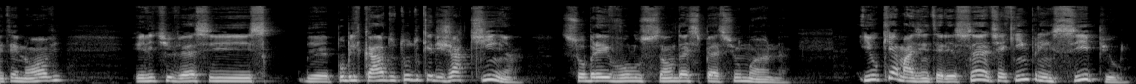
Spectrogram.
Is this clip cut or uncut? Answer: cut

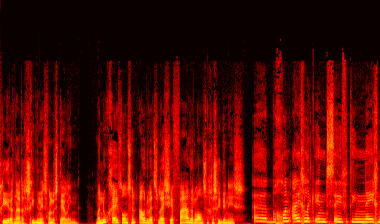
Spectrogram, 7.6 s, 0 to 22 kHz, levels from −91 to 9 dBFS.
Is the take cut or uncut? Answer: uncut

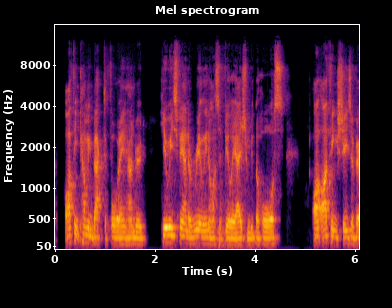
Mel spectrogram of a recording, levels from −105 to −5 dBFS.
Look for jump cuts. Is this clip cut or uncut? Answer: uncut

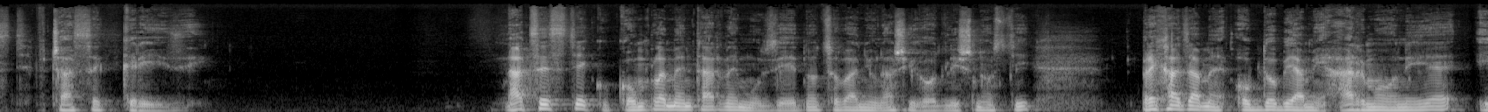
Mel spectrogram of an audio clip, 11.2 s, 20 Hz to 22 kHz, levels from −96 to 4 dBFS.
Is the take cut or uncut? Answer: uncut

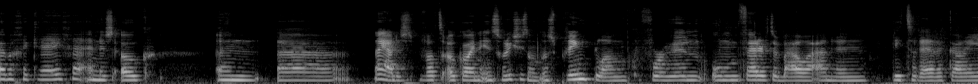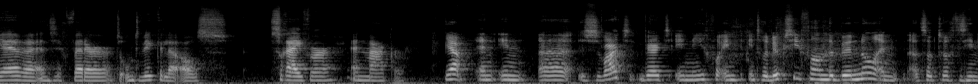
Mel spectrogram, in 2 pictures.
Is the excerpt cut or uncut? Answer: uncut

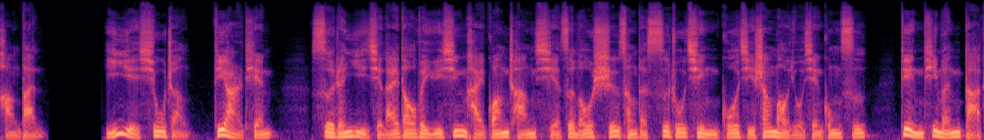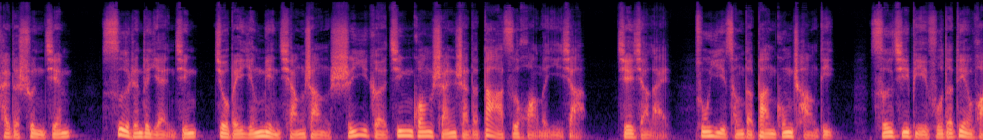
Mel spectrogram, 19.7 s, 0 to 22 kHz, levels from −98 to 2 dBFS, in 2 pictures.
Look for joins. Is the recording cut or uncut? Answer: cut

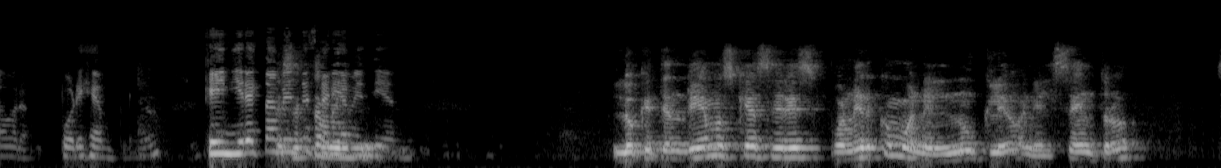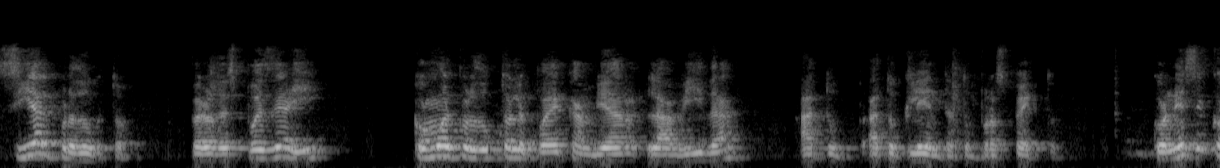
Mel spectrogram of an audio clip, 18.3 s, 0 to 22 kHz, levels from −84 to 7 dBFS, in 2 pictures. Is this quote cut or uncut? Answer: uncut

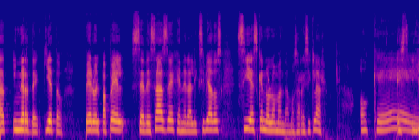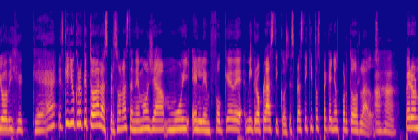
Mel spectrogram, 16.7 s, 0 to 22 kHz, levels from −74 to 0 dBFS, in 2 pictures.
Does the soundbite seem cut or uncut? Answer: cut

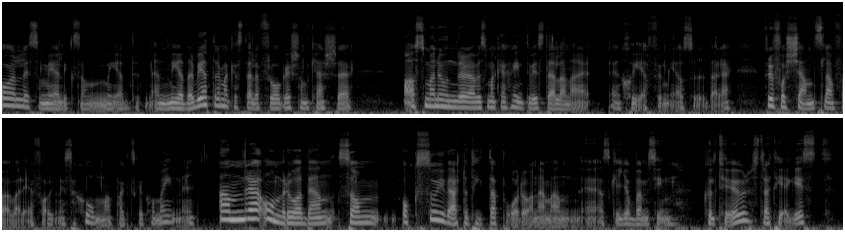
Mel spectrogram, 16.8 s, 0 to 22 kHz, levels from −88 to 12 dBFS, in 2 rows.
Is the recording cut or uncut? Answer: uncut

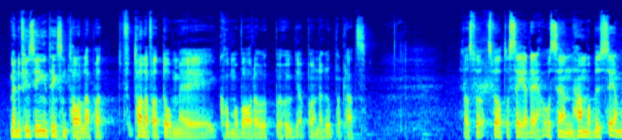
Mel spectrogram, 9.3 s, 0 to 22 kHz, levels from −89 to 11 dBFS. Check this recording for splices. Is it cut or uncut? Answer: uncut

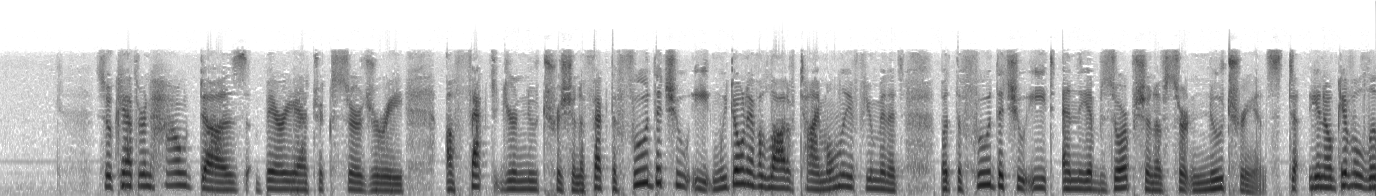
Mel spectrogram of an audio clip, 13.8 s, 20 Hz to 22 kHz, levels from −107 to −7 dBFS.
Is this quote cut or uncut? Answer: uncut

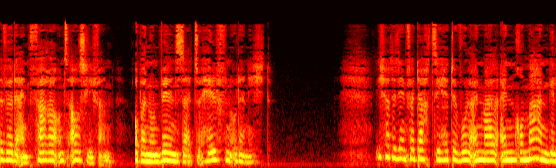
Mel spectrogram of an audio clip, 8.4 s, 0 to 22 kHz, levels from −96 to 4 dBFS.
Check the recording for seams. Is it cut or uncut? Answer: uncut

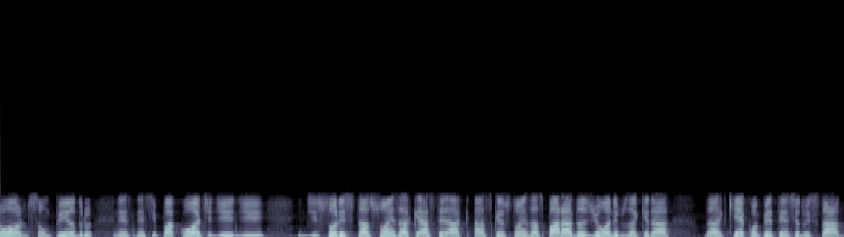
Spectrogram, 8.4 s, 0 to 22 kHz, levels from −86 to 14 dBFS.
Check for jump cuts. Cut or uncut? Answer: cut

